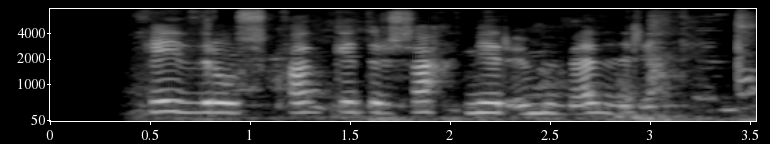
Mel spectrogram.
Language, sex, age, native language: Icelandic, female, 14, Icelandic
